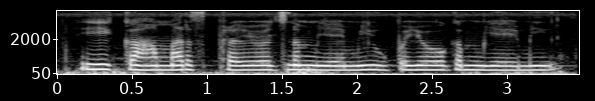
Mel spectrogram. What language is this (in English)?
Telugu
